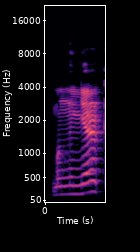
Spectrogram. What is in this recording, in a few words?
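"menyerkap", Malay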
